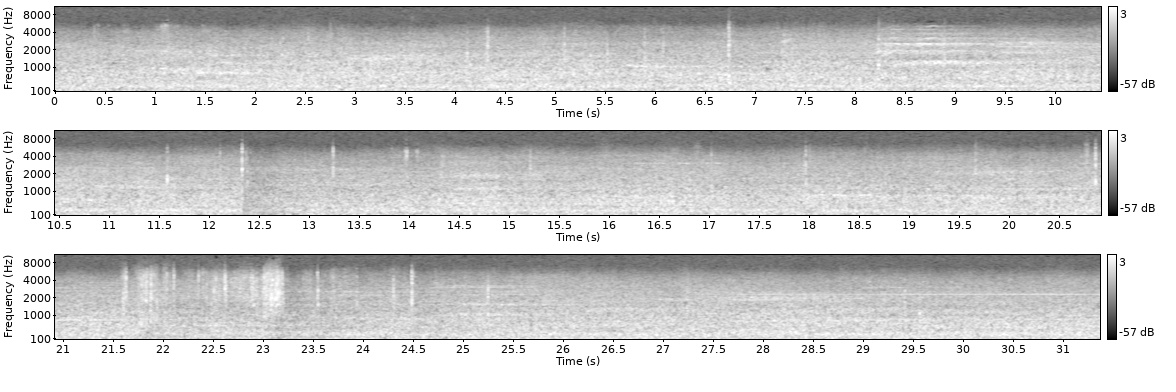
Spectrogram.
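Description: Steady, dense background noise of a large hall, strongest in the low range, with a few brief clicks a little over two-thirds of the way through.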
